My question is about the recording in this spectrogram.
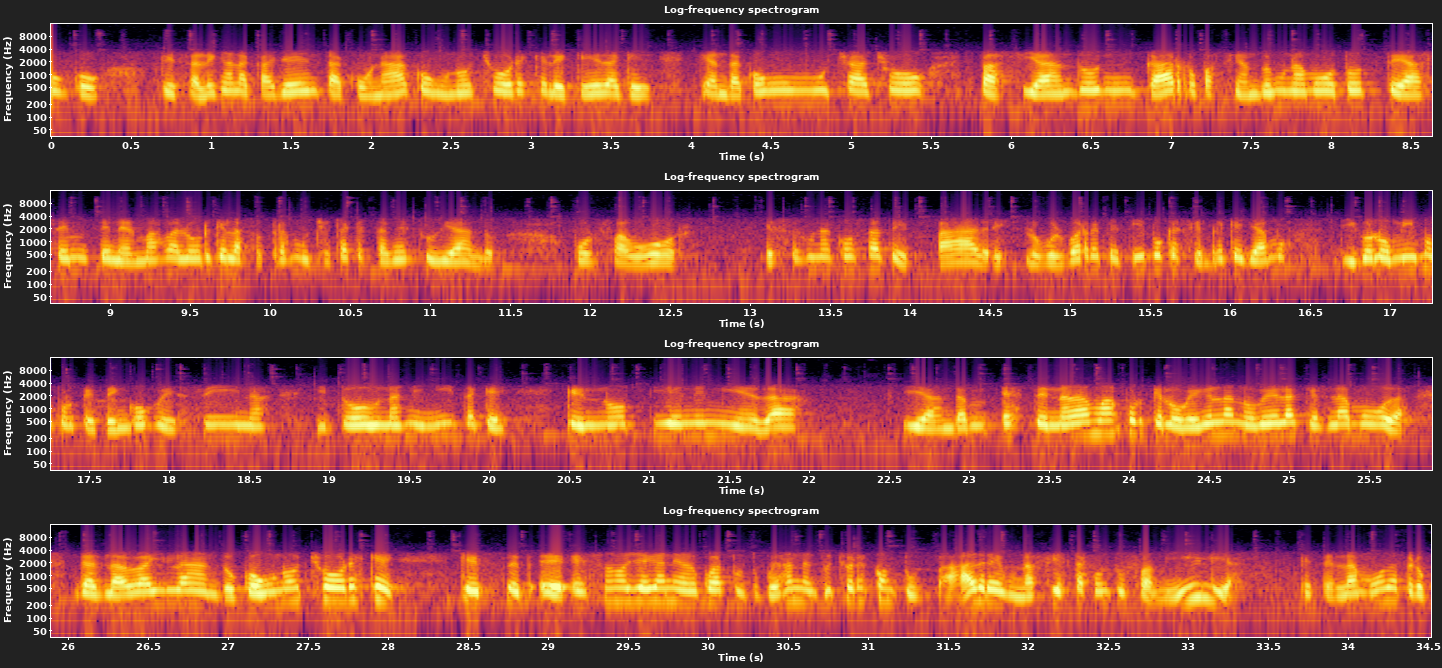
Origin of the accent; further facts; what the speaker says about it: Venezuela; Yo soy venezolana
